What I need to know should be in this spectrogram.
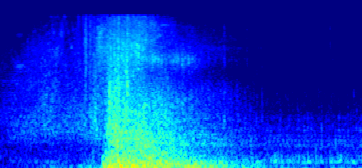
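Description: A torch bursts into flame with a loud whoosh.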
